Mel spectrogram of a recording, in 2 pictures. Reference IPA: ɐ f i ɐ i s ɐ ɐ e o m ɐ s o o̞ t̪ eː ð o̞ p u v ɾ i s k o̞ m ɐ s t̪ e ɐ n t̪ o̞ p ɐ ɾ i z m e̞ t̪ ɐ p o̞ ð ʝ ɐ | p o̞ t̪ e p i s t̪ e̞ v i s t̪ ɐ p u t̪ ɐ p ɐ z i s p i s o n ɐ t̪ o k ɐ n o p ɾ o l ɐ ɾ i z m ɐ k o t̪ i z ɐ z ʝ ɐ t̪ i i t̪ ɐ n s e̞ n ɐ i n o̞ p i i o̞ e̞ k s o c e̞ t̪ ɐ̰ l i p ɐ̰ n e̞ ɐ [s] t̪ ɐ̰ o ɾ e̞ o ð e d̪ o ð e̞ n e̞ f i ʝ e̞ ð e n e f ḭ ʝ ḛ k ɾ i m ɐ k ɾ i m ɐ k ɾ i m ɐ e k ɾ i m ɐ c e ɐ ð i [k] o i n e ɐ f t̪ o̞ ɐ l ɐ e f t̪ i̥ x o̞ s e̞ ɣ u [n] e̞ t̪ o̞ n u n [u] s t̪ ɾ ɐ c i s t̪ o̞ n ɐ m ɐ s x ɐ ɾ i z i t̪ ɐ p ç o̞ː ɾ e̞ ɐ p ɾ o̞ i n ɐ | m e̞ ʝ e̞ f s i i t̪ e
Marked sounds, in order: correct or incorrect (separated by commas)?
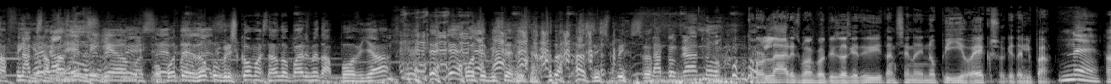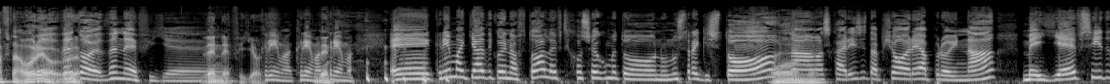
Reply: incorrect, correct, incorrect, correct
